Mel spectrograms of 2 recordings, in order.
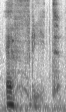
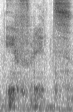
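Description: First: The word begins with an 'e' vowel sound. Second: The word begins with an 'i' vowel sound. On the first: "I've also heard it pronounced as efrit" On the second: "These djinn are known as fire ifrits"

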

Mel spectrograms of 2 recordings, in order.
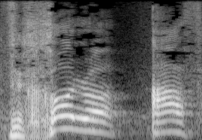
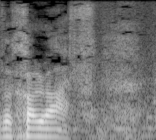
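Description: First: A small break separates the two words. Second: The two words run together into one. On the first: It means the anger is kindled. The speaker calls it right. "Tzarech litein revach bein v'chara la'af" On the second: It sounds like a word meaning sharpness. The speaker calls it wrong. "D'loy l'shtama v'charaf"

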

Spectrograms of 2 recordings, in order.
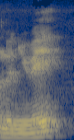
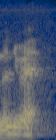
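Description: First: The final vowel is a closed E. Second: The final vowel is an open E. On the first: The speaker calls it wrong. "it's not menuet" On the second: The speaker calls it right. "go for an open E"

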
